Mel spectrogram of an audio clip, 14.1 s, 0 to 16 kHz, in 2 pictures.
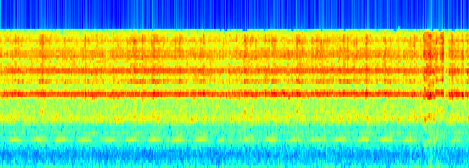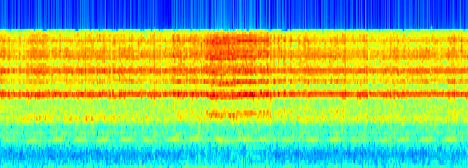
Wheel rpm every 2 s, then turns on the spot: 170, 170, 170, 170, 170, 170, 170.
none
